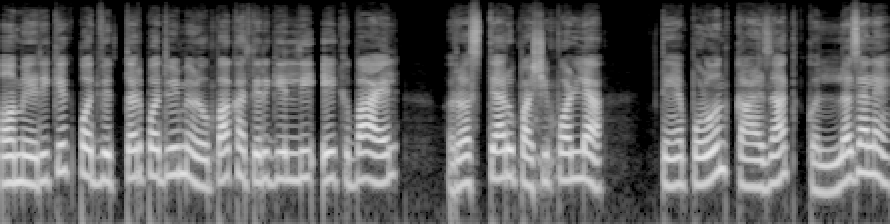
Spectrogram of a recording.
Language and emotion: Goan Konkani, sad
